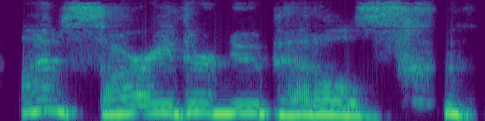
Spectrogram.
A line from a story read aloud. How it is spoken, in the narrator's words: utter out, just literally like screaming it to the peloton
